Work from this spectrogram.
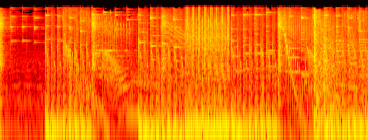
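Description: Automatic gunfire in Call of Duty: Advanced Warfare during a team deathmatch on the Sideshow map, with rapid loud bursts of shots, crashing impacts and sweeping game effects close up, alongside background music.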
